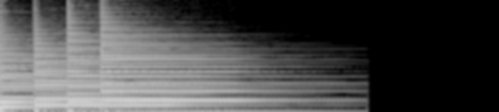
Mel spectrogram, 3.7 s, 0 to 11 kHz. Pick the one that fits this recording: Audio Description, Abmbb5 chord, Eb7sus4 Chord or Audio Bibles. Abmbb5 chord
